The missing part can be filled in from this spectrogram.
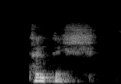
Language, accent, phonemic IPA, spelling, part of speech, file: English, Southern England, /ˈpəʊpɪʃ/, popish, adjective, LL-Q1860 (eng)-popish.wav
- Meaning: 1. of or pertaining to Roman Catholicism 2. acting like, or holding beliefs similar to, the pope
